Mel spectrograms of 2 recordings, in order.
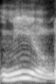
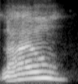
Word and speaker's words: Niall: And, he died under mysterious circumstances, but that's not Neil, is it? It's Niall Parkinson. I want to pronounce your name right. I'm very, particular about pronouncing things right if I can, but it looks like Niall and not Neil.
